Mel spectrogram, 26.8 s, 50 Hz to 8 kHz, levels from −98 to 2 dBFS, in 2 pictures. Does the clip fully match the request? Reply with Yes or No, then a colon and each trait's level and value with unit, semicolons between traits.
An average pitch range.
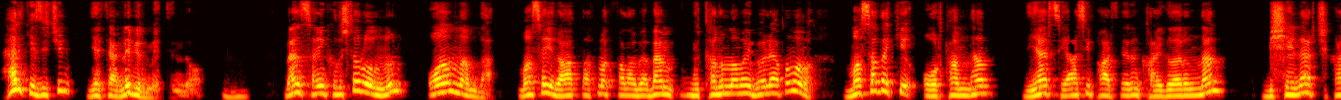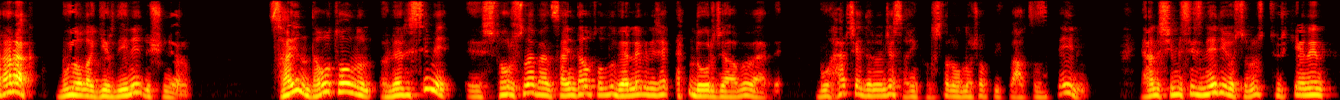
Yes: average, 4.9 semitones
